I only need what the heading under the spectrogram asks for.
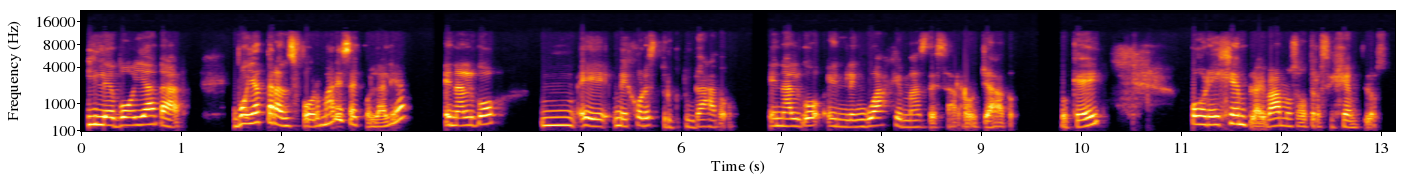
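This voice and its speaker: A woman's voice: medium pitch, unhurried, creaky, warm tone. A young adult woman therapist giving an online master class, explaining patiently and acting out short lines of children and parents.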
